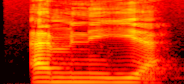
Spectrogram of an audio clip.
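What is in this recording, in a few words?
"əmniyyə", Azerbaijani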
